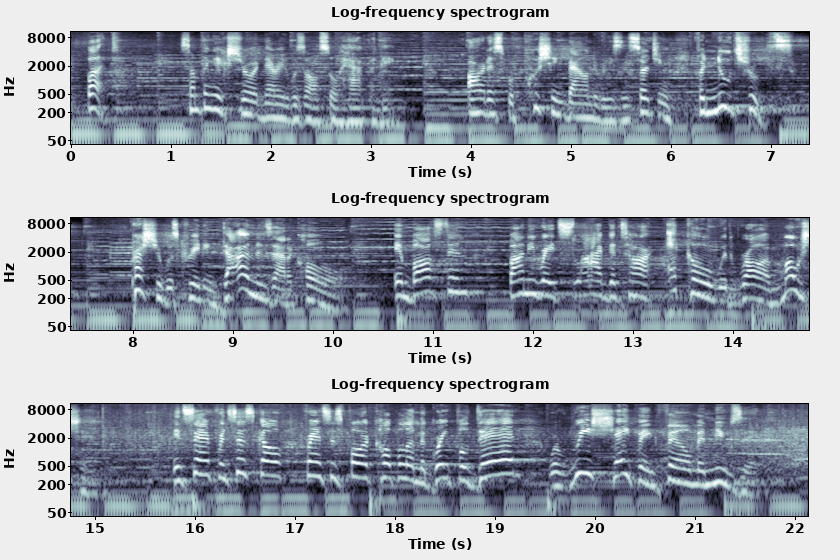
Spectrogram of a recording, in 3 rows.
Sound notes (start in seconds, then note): 14.9 applause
